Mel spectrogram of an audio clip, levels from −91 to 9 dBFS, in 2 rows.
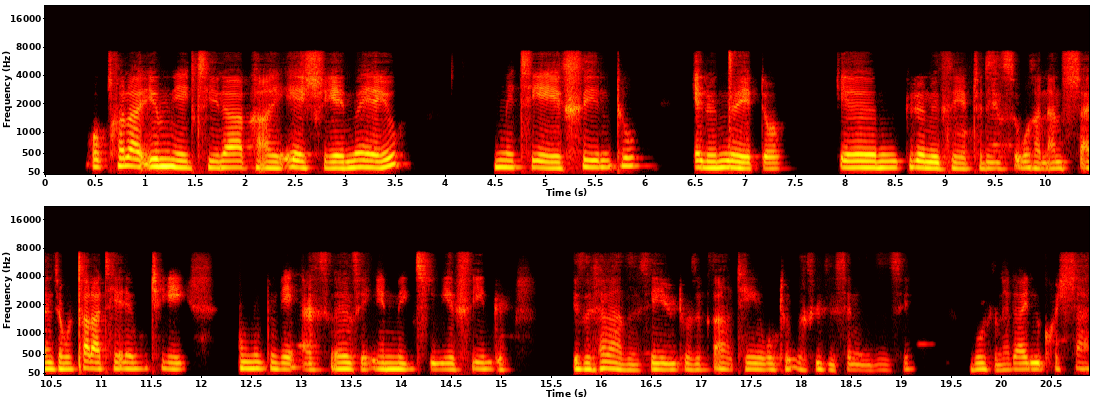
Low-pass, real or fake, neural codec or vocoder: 7.2 kHz; fake; codec, 16 kHz, 0.5 kbps, X-Codec, HuBERT features, trained on balanced general audio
